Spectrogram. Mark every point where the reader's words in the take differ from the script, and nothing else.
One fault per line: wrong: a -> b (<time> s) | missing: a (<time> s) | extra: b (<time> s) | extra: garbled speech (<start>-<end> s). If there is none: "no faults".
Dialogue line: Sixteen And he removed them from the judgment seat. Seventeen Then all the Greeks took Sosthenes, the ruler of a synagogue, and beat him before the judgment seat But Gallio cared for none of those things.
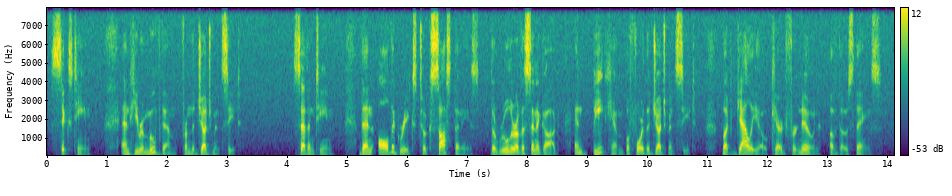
wrong: none -> noon (12.5 s)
